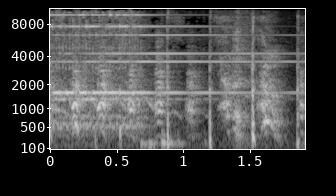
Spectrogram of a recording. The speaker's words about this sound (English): the phone is ringing.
